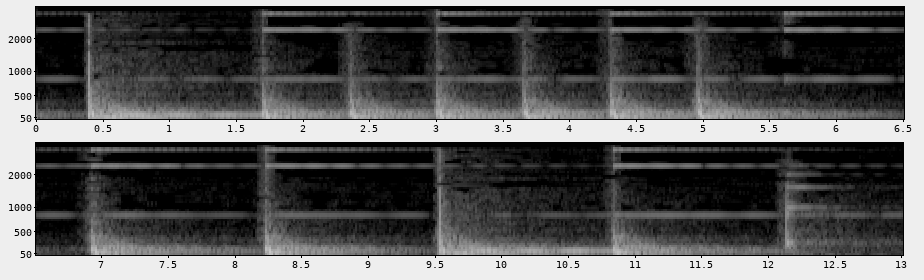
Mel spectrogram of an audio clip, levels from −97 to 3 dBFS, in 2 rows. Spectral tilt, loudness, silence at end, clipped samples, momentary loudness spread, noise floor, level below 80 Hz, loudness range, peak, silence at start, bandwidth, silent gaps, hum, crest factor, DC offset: -6.5 dB/octave; -36 LUFS; 0.55 s; under 0.1%; 18 LU; -63 dBFS; -40 dBFS; 3 LU; -14 dBFS; 0 s; 3.8 kHz; none; none; 22 dB; under 0.1%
